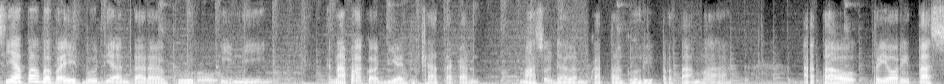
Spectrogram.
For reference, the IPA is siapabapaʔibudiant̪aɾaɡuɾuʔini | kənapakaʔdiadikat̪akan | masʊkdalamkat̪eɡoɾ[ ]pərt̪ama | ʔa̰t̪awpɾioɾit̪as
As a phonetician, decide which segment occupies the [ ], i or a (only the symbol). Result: i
